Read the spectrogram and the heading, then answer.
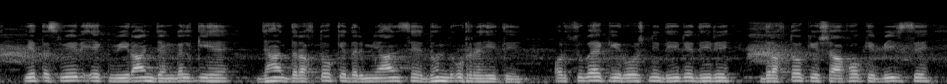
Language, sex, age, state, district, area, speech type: Urdu, male, 18-30, Uttar Pradesh, Saharanpur, urban, spontaneous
